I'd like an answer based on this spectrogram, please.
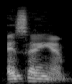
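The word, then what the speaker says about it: SIEM: Merging security information management that is SIM and security event management SEM and pronounced SIM with a silent E.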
